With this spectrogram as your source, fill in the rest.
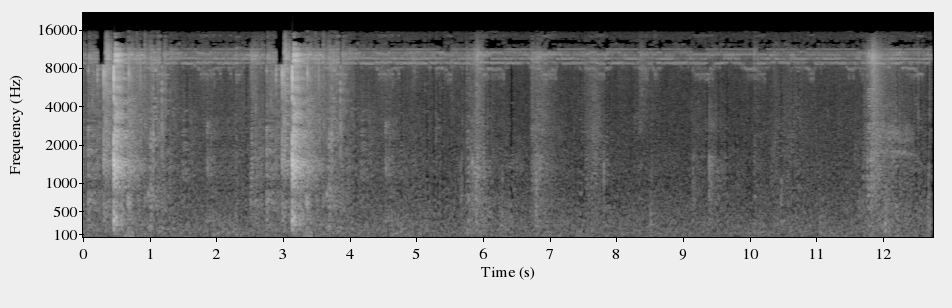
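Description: Footsteps shuffle slowly on a hard path nearby.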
